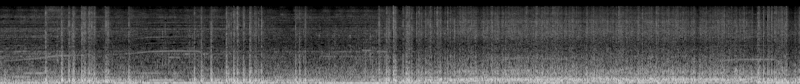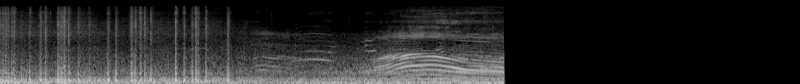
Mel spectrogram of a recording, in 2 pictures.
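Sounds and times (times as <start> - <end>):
fireworks rumbling and crackling: 0.0 - 11.7
sharp firework bangs: 0.3 - 10.6.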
